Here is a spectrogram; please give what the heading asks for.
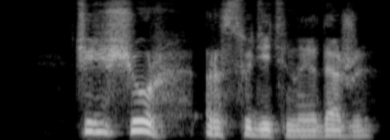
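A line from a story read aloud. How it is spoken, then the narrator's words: Hesitant sigh. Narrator (Russian): вздохнула Ирина, не зная, как начать объяснение о возникшем недоразумении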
